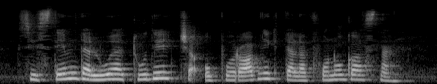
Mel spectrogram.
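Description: From start to finish the speech has a ringing, washy smear, with hiss that swells and fades along with the voice and nothing at all above 17.8 kHz. That's likely WMA compression, the long transform blocks spreading quantisation noise, which fits a bitrate of around 48 kbps.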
